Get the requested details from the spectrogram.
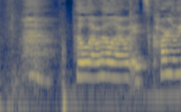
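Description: A young woman speaks cheerfully and close by.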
